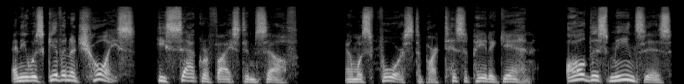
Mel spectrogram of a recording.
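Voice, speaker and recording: A man's voice: a little high, no room sound, clean studio sound. A young man voicing an earnest, wounded but defiant teenage boy detective in a dramatic video game dub, emotional and emphatic. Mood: quiet, somber determination. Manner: emotional, emphatic, swinging from hushed to impassioned.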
